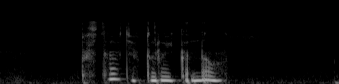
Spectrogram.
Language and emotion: Russian, sad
